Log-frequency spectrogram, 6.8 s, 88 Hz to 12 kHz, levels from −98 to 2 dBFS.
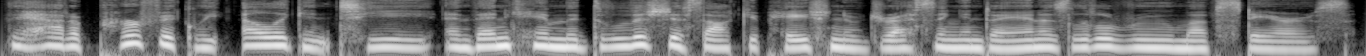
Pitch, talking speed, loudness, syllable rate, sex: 190 Hz, 165 wpm, -17 LUFS, 4.9 syllables/s, female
